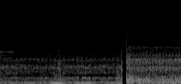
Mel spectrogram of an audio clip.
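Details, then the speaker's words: Chinese 5 kW diesel air heater on full output, tested in the workshop after exhaust and pump-silencing modifications: steady low even rumble with a faint pump click, about half as loud as before. "guys fantastic you can still hear the pump clicking but it is at least half as quiet uh than it was so that is fantastic"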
